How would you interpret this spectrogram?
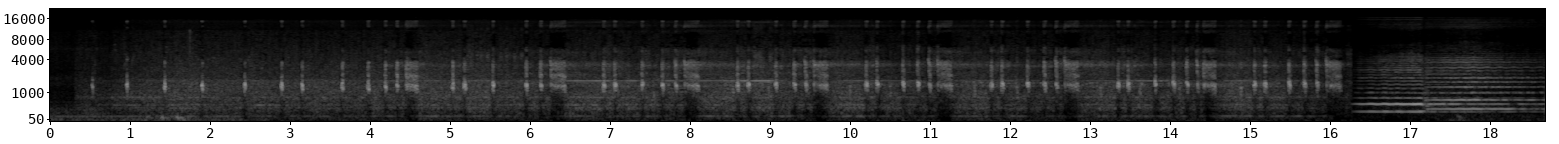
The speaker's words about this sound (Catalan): Doncs, si et sembla, tornem a escoltar el cant de la perdiu roja.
